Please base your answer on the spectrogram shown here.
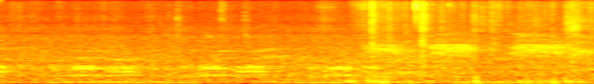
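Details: Ferozpuri pigeons, a pure domestic breed: several low, soft cooing notes over the first three seconds, then fainter cooing half-buried under loud rushing noise and clattering knocks.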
